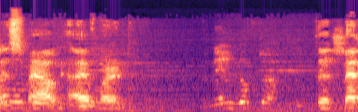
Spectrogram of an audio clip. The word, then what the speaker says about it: Smaug: can't quite see them very well yet they pronounce it smog in this movie the correct pronunciation is smaug i have learned the men are very surprised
